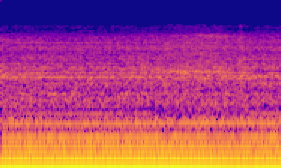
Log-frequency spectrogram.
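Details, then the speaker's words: Auction-yard car, long unstarted, battery dead and hard-wired, almost out of gas: smooth even low idle hum, no knocks, misses or ticking; slight oil-burning smell attributed to sitting; engine sounds healthy, AC probably not working. "Started up like it has not been started in a while. It's almost out of gas, so we're not going to leave it running too long."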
